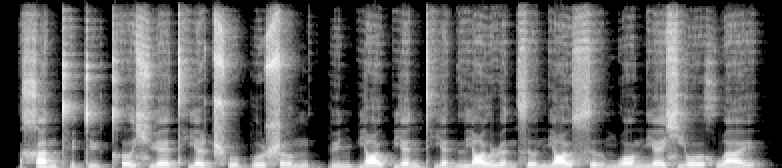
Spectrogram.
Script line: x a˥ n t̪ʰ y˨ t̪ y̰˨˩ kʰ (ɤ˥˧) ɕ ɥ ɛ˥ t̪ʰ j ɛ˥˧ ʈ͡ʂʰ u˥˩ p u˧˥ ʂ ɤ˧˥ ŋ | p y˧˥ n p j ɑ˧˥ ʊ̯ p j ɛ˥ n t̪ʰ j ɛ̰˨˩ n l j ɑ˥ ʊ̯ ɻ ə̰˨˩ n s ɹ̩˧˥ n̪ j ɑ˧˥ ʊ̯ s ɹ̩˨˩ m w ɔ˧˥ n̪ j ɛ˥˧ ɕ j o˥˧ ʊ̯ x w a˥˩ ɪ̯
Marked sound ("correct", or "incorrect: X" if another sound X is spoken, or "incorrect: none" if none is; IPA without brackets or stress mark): incorrect: ɤ˧˥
